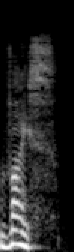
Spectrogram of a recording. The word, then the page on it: vice: British English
